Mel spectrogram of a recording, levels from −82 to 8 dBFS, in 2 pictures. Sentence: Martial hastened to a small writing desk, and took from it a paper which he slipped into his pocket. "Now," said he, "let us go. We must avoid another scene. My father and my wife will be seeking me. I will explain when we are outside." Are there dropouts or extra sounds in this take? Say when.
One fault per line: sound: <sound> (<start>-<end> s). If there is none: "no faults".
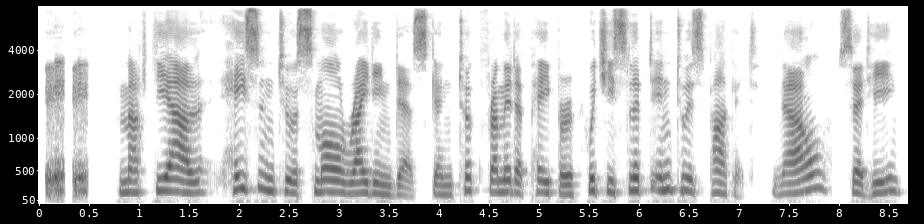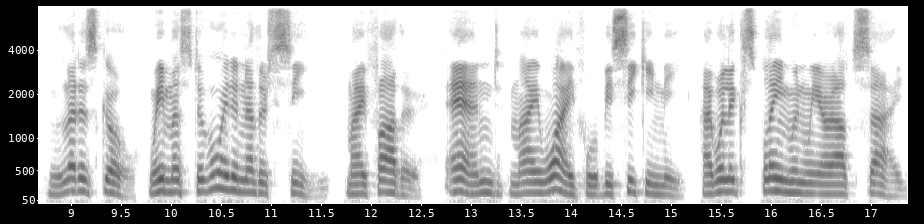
sound: laugh (0.1-0.5 s)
